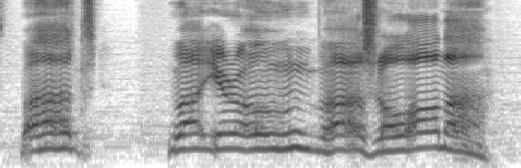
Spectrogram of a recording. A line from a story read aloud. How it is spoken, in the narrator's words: whimpered Krugak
